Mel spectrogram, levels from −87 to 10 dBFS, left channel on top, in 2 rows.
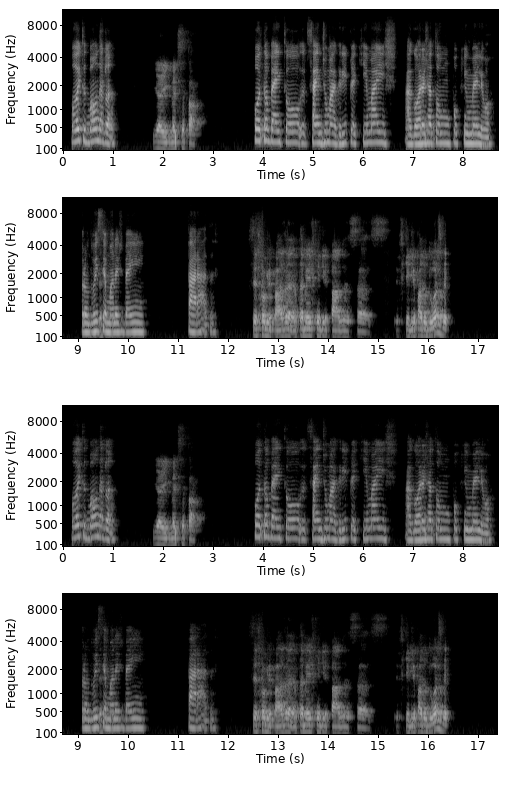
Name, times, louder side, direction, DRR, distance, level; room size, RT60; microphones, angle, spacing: voice 1, 0.2-1.0 3.8-8.6 9.1-10.3 11.2-11.8, left 6 dB, 80° left, 0.5 m, -28 dB
voice 2, 1.8-2.8 9.4-9.6 12.5-16.4, left 3 dB, 30° left, 0.6 m, -31 dB
8.7 x 3.1 x 3.5 m
head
